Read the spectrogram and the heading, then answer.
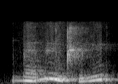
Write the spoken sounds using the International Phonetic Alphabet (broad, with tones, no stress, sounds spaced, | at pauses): b ɛ˨˩˦ b y˥˩ ŋ t͡ʃʼ y˩˥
